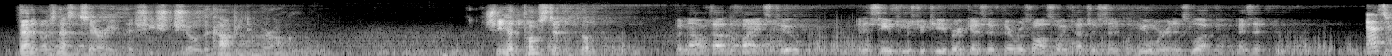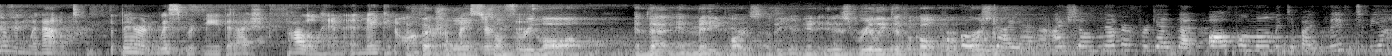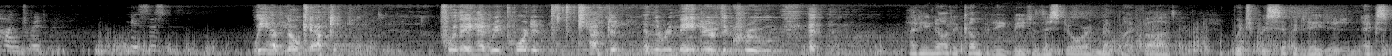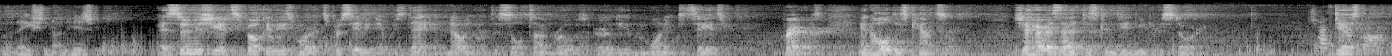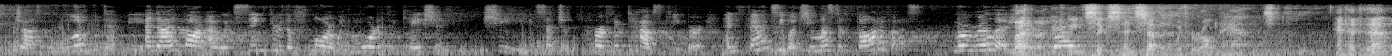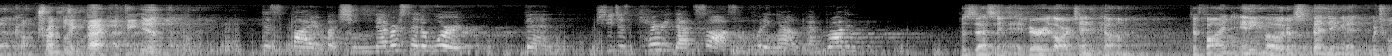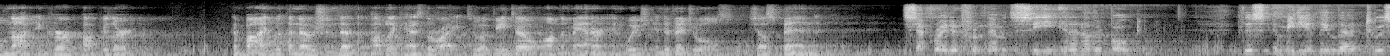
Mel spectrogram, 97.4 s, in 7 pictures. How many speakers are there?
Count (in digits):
8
